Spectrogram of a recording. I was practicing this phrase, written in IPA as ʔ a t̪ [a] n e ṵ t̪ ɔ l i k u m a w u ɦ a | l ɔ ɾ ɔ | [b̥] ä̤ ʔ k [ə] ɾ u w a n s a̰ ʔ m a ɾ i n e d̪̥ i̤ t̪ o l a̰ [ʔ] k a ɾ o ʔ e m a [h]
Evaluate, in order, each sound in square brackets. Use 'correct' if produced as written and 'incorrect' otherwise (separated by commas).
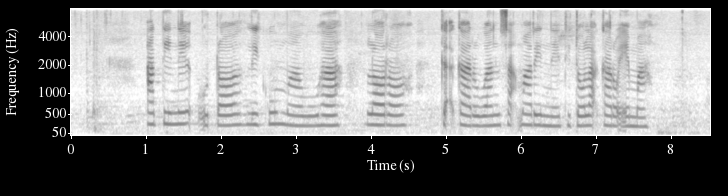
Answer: incorrect, incorrect, incorrect, correct, correct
